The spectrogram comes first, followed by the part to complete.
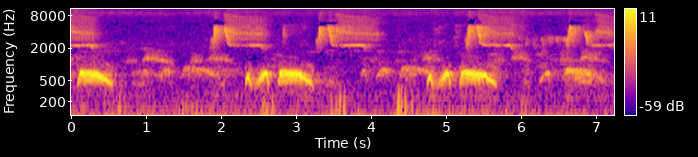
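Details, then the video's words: Spotted dove of Malaysian stock uttering the 'chụp chụp ô' coo: drawn-out mellow hoots separated by pauses, against louder high chirps with falling tails from other birds. "Chim Cu Gáy | Chụp Chụp Ô | Cu Malaysia Sinh Sản"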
